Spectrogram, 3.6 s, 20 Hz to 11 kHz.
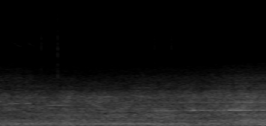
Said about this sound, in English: This is Qatar's A350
